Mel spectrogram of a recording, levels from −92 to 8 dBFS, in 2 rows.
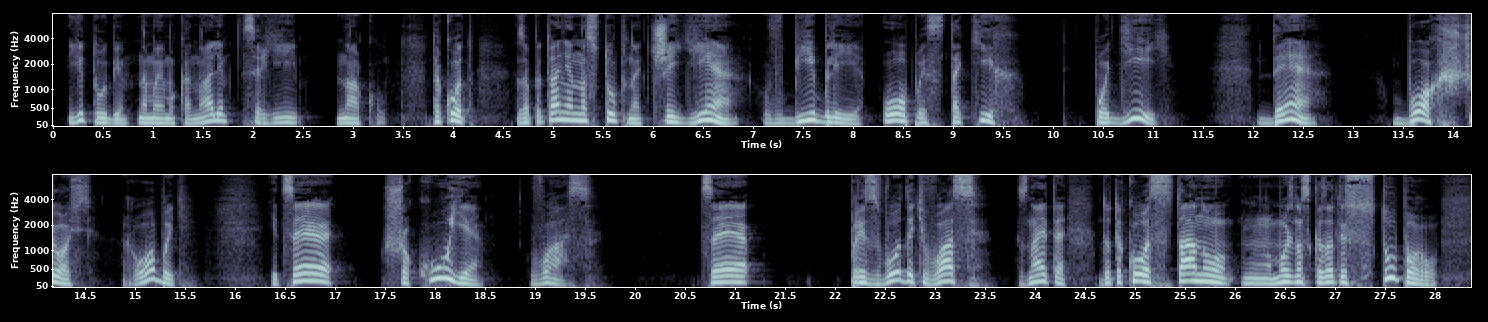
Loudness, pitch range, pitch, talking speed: -18 LUFS, 115-165 Hz, 130 Hz, 75 wpm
